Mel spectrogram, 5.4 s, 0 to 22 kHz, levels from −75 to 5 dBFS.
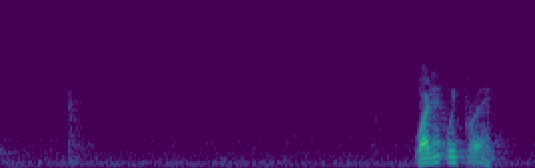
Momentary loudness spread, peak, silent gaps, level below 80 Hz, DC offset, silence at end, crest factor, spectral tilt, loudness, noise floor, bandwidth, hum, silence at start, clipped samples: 14 LU; -10 dBFS; none; -70 dBFS; under 0.1%; 0.4 s; 26 dB; -7 dB/octave; -30 LUFS; -64 dBFS; 7.6 kHz; none; 4.15 s; under 0.1%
